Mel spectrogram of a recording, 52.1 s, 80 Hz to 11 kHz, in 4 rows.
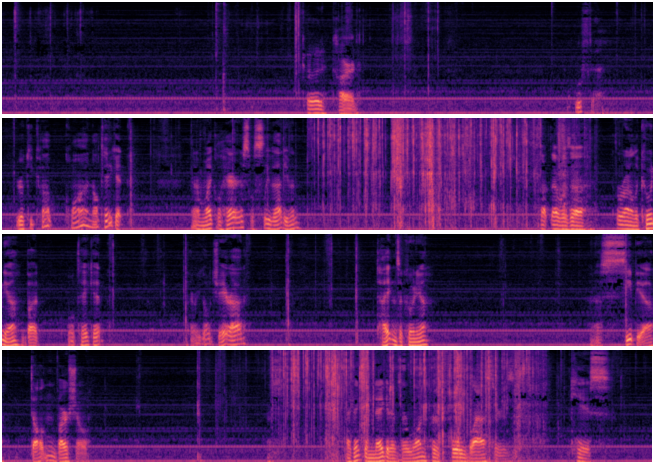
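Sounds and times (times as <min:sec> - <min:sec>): steady low hum: 0:00.0 - 0:52.0
card sliding into plastic sleeve: 0:19.1 - 0:24.9, 0:43.0 - 0:50.0
foil wrapper crackling: 0:19.1 - 0:24.9, 0:43.4 - 0:50.4.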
